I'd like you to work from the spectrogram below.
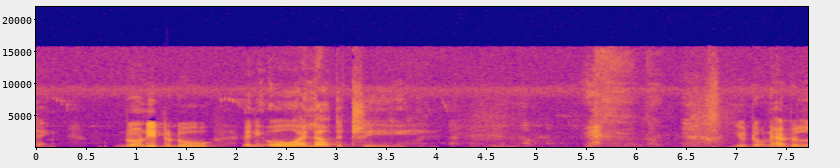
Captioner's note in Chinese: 有人笑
